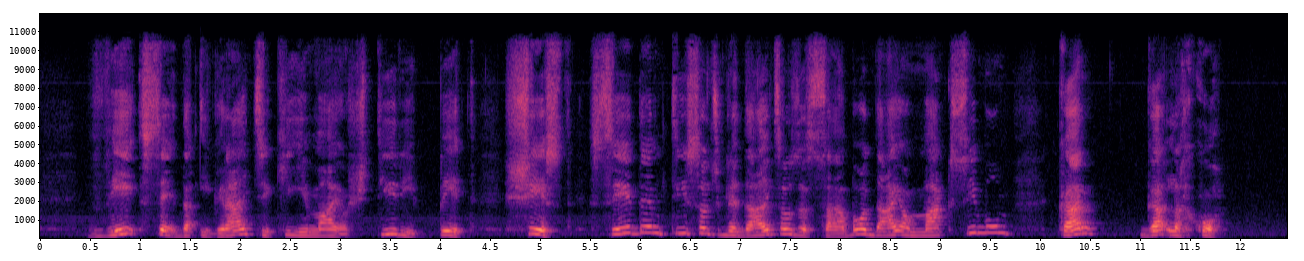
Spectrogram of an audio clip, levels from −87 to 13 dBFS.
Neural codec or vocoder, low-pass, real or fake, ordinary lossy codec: none; 10.8 kHz; real; AAC, 64 kbps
